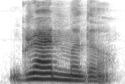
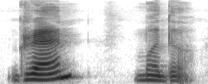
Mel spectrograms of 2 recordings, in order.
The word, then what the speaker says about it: grandmother: Though spelling is grandmother, we say grandmother, grandmother. D is deleted.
